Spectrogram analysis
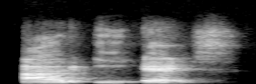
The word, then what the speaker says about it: Guterres: Guterres, Gutters. Because with that name, I think it's a French name, then you do not pronounce that S.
